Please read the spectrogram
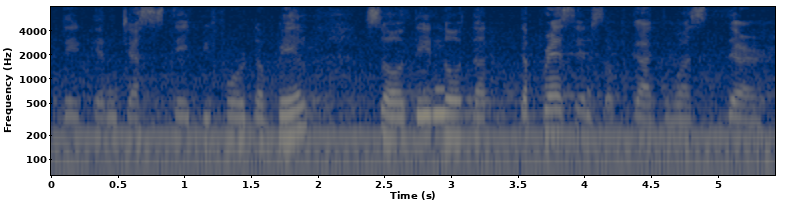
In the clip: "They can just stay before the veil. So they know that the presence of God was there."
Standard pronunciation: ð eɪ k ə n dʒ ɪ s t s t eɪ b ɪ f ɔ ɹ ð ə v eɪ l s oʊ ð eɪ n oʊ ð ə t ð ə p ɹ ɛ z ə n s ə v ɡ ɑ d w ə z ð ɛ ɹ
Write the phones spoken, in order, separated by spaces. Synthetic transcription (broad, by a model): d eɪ k ə n dʒ ɪ s t s t eɪ b ɪ f ɔ ɹ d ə b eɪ l s oʊ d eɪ n oʊ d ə t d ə p ɹ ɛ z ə n s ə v ɡ ɑ d w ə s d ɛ ɹ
